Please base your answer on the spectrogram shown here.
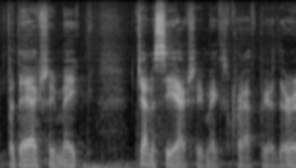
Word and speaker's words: Genesee: it's pretty horrible so you've always heard genesee pronounced with a g sound gunnessy or guinea i've never always been genesee yeah schaefer yeah i've had shaffer shafer light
